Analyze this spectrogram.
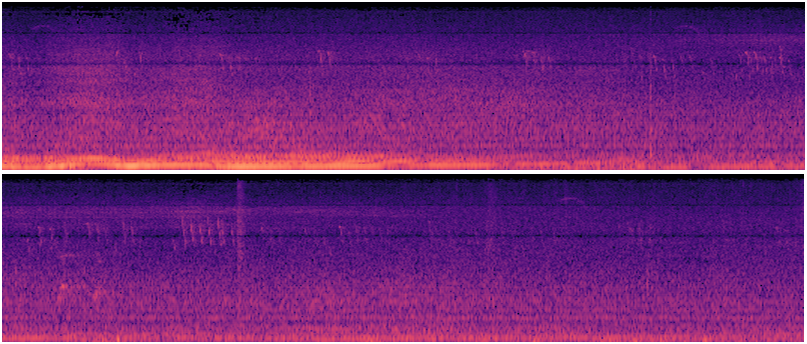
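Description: A motor vehicle passing on a nearby road, its engine note rising and falling and loudest in the first few seconds, then fading after about seven seconds to a steady low traffic hum. A few faint bird chirps come near the middle.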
